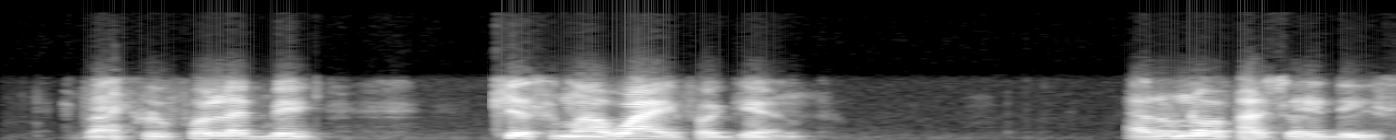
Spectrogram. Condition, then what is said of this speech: Stroke. I've had a stroke that took some of my speech and some of my motion in my legs.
